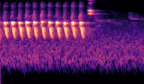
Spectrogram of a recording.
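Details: In the morning a nightingale delivers a fast, harsh rattle of about a dozen loud identical notes that stops abruptly, followed by quiet.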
